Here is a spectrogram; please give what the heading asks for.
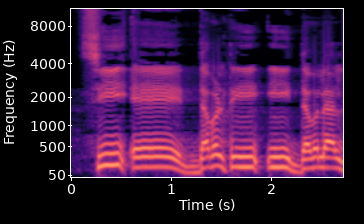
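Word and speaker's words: Cattell: trade theorists Ron Cel c a t e l don't pronounce his cattle it's catel British psychologist TR theorist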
